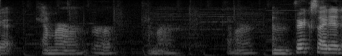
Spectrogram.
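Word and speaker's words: Kemmerer: by Bridget kmer is how you say it kmer kmer kmer I'm very excited about this book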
